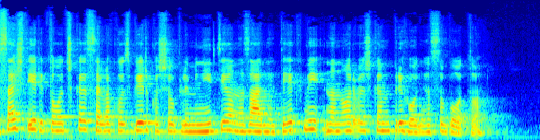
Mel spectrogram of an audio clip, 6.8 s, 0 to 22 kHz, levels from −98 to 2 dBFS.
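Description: It's a speech clip with generation loss throughout: swirly, smeared and hollow, with blurred consonant attacks, more damage than a 128 kbit/s MP3 would leave alone. It's likely from being re-encoded around ten times, each pass stacking fresh quantisation noise and spectral holes.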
